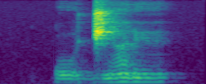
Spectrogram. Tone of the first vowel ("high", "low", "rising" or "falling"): low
